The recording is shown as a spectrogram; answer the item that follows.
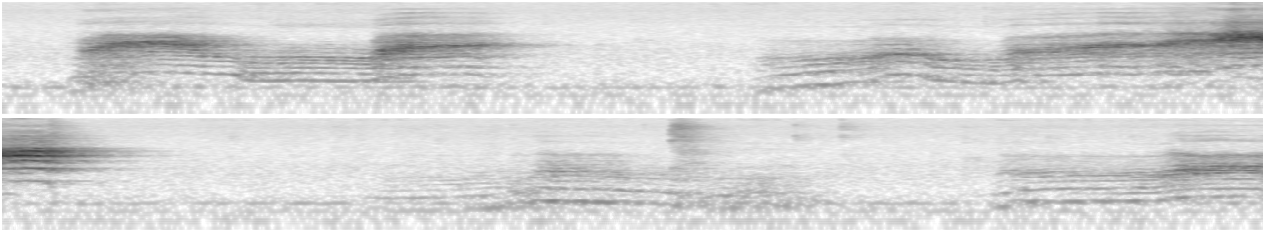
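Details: Male pet cats squaring off for dominance: loud, harsh yowls that climb in pitch and intensity, separated by quieter pauses and a few sharp clicks.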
